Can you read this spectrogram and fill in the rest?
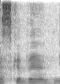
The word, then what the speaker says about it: Azkaban: Third one, Prisoner of Azkaban. Am I saying it right? – Azkaban, yeah.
